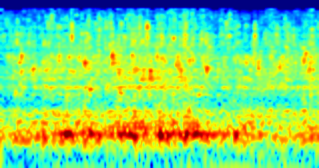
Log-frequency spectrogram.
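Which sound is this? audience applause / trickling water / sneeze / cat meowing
trickling water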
